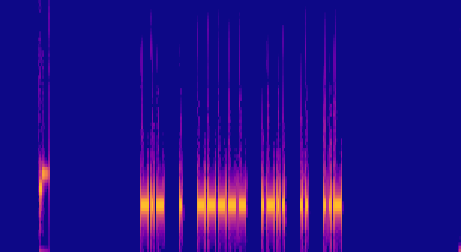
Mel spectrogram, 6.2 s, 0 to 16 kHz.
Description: Morse code, heard as a keyed tone, about 36 wpm, spaced as for 25 wpm, 700 Hz. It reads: KE0LIU
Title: USA Call Signs - 6 Characters - 2x Character Spacing - 35wpm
